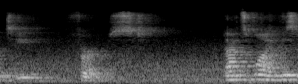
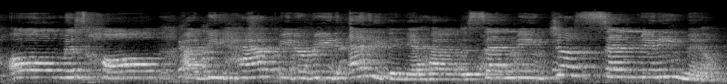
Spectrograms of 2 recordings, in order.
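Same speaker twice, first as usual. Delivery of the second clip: higher, sing-song and overly polite; sudden sweetness; 6 semitones higher than usual. Retold or imitated. Senator sweet-talking her before reporters, sing-song. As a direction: switch to fake charm for the cameras. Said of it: "His whole demeanor changes".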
